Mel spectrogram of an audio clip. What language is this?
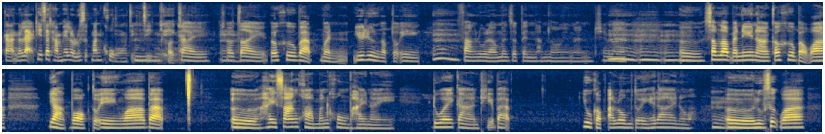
Thai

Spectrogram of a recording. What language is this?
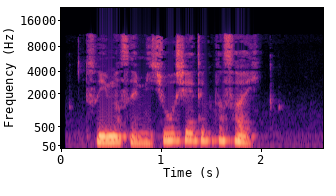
Japanese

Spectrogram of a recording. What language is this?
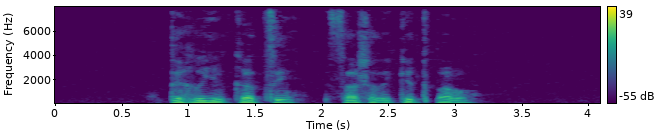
Copainalá Zoque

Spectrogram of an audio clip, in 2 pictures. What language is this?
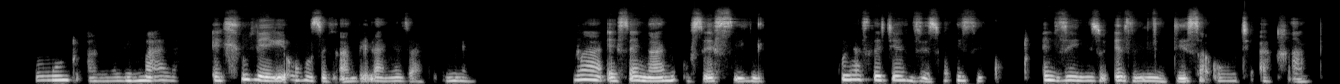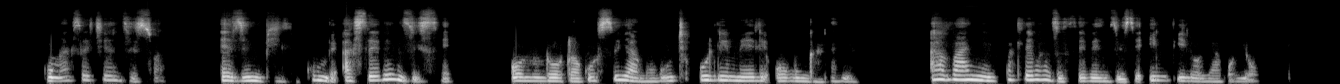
North Ndebele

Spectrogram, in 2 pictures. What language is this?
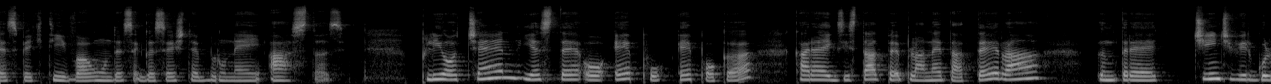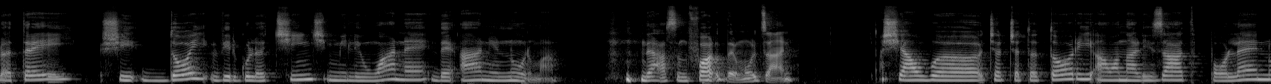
Romanian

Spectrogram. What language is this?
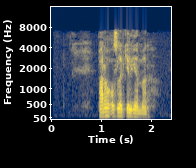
Uzbek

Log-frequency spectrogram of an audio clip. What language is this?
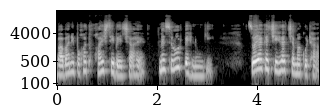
Urdu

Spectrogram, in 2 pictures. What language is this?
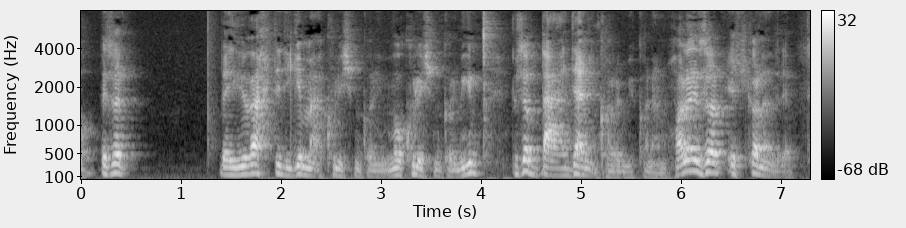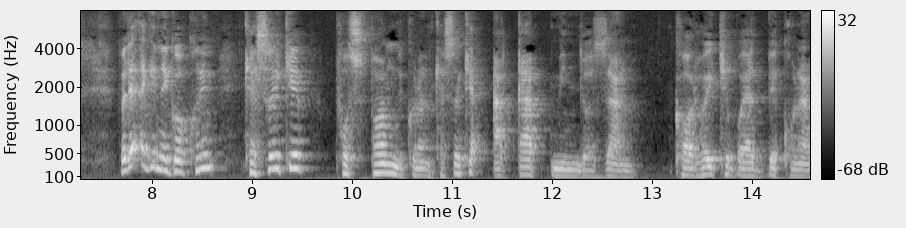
Persian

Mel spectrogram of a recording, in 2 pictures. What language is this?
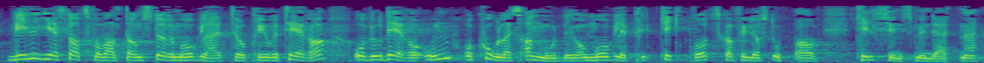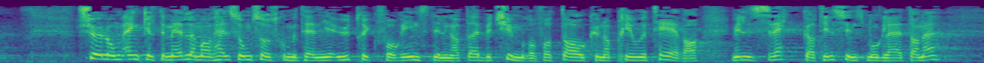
Norwegian Nynorsk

